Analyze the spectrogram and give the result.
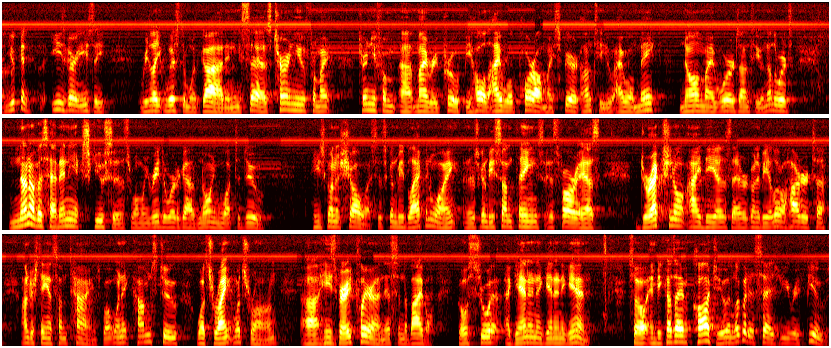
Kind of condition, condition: setting, large echoing room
